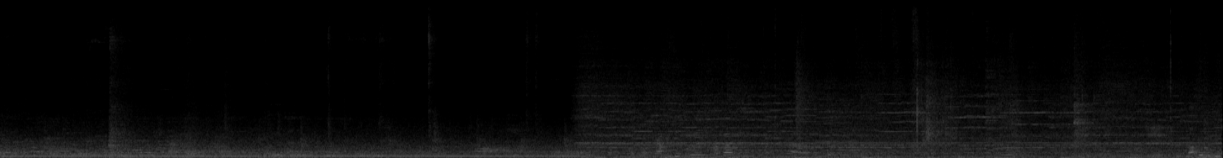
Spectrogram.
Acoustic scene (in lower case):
crowded indoor space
